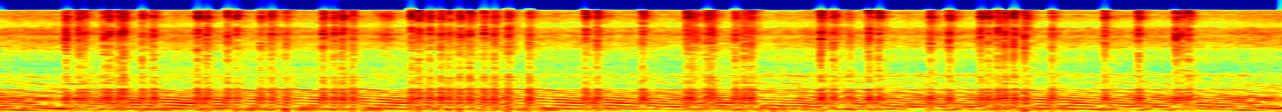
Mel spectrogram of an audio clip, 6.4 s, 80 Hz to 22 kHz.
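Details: McCulloch D44 direct-drive two-stroke chainsaw, revived after 15 years unused: revs up and falls back repeatedly, picking up cleanly without stumbling; runs good, though owner later suspects the coil needs baking.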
